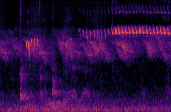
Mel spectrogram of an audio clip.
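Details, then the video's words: Caged yellow canary singing as training: scattered short chirps and falling notes at first, then a fast, regular high trill building in loudness toward the end, over faint background noise. "Canary singing training Yellow"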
